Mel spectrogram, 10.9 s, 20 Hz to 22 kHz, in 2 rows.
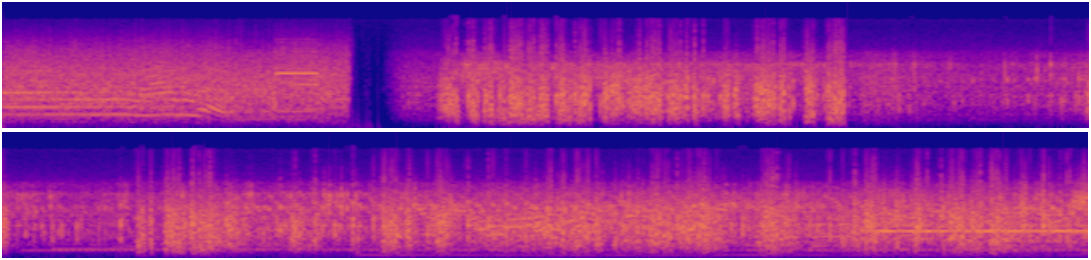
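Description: CB radio receiver on channel 28 hissing with static and crackle between transmissions. Steady whistle tones sit under the noise. The sound cuts out briefly just under two seconds in, then comes back as dense crackling static.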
